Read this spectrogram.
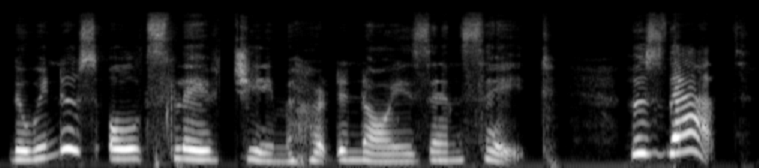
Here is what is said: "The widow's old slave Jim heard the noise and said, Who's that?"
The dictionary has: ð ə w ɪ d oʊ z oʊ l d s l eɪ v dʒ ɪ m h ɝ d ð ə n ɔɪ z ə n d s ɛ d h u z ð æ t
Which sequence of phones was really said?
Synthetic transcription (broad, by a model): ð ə w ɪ d oʊ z oʊ l d s l eɪ v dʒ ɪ m h ɝ d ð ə n ɔɪ z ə n s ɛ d h u z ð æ t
